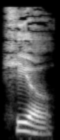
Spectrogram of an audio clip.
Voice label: "heel", us english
